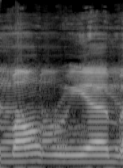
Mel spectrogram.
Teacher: مریم میں را موٹی رکھیے گا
